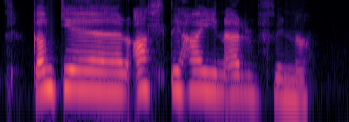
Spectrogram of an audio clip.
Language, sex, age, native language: Icelandic, female, 11, Icelandic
